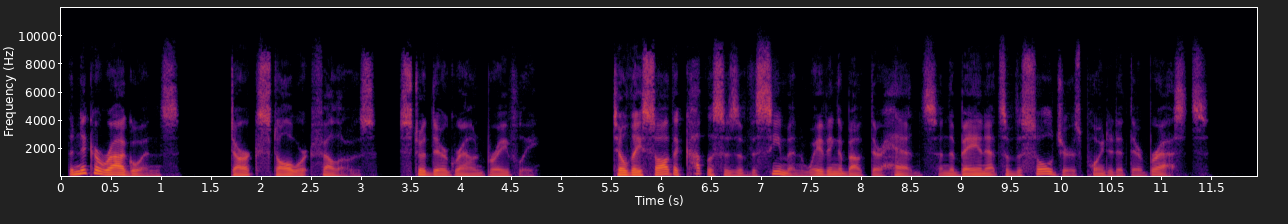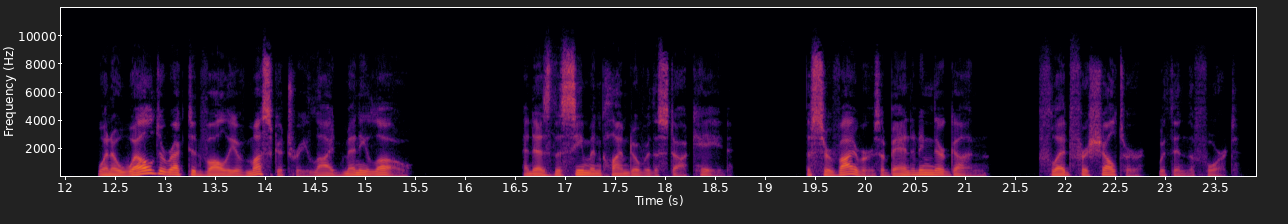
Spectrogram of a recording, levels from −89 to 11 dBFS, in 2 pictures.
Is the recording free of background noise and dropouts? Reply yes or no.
yes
